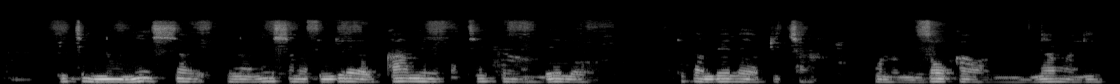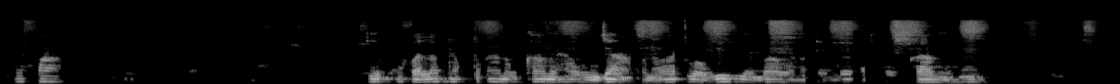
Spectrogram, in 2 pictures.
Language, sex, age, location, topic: Swahili, male, 25-35, Nakuru, health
